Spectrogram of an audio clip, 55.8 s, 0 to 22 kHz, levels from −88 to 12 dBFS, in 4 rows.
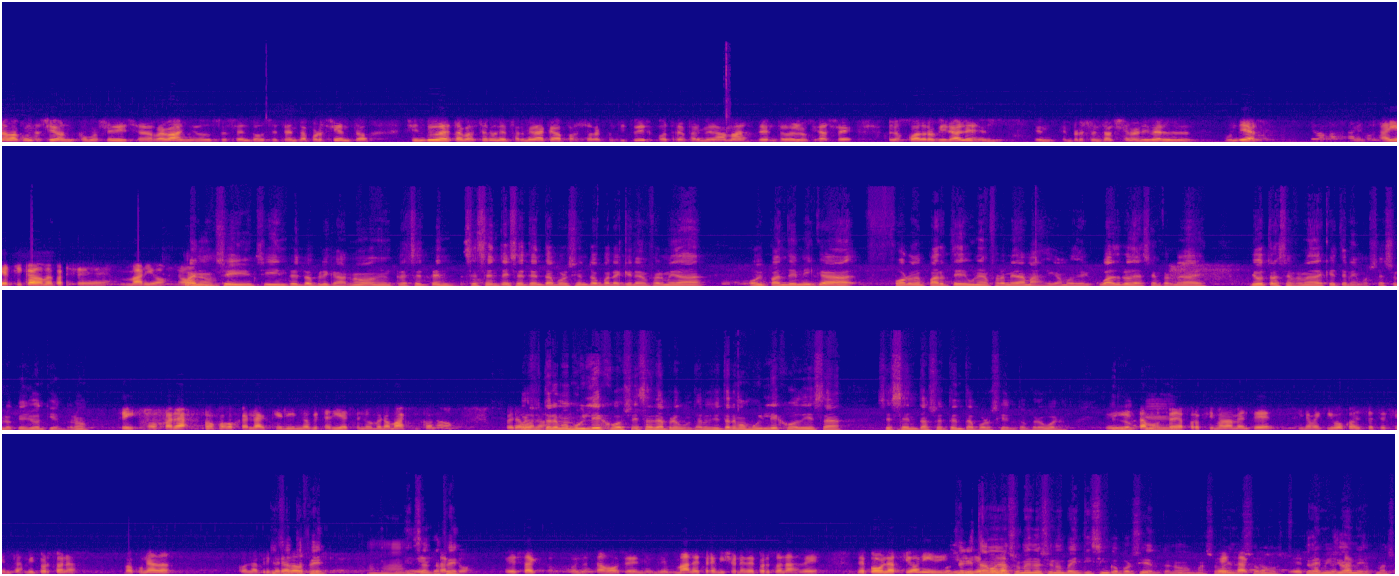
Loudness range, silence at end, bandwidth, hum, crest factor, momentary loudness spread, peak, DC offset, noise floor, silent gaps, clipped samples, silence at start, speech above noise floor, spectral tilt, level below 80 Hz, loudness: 6 LU; 0.05 s; 15.5 kHz; none; 24 dB; 14 LU; -4 dBFS; under 0.1%; -58 dBFS; none; under 0.1%; 0 s; 31 dB; -6 dB/octave; -62 dBFS; -27 LUFS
